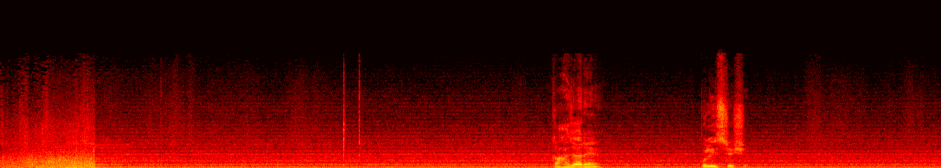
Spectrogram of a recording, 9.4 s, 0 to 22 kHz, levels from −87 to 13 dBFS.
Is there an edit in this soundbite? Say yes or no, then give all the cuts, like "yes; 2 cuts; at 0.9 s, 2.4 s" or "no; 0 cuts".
yes; 1 cut; at 0.9 s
